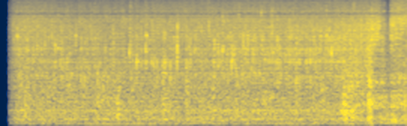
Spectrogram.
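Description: Kitchen faucet running steadily. Just before the end there is a sudden whoosh as gas coming out with the tap water catches fire from a lighter: the well water is laden with natural gas.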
